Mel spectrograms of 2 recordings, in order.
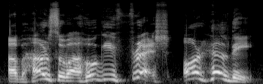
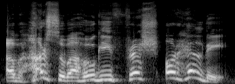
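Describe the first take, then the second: First: The tone shifts on 'fresh and healthy'. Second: The tone stays level on 'fresh and healthy'.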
